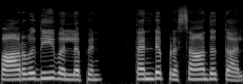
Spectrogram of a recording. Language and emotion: Malayalam, neutral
